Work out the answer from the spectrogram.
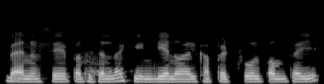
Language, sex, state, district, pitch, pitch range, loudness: Hindi, male, Uttar Pradesh, Gorakhpur, 130 Hz, 125-130 Hz, -21 LUFS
